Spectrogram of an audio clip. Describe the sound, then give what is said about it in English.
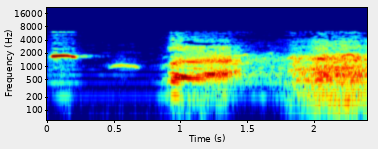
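Two short whistled notes, a higher one and then a lower, softer one, clear, presented as the two notes Rachmaninoff whistled on his deathbed as a clue to his final piano concerto, followed immediately by a louder burst of noisy, breathy commotion. “He left just one clue to his final piano concerto in the shape of two notes whistled on his deathbed.”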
